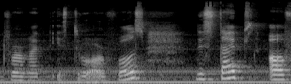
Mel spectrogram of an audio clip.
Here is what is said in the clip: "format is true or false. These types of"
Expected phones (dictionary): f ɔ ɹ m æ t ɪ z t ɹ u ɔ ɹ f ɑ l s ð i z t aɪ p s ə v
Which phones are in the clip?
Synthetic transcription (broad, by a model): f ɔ ɹ m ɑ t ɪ s t ɹ u ɔ ɹ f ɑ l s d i s t aɪ p s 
